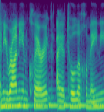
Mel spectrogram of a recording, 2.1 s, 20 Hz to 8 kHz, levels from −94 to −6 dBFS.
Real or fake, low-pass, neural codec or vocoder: real; 7.2 kHz; none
